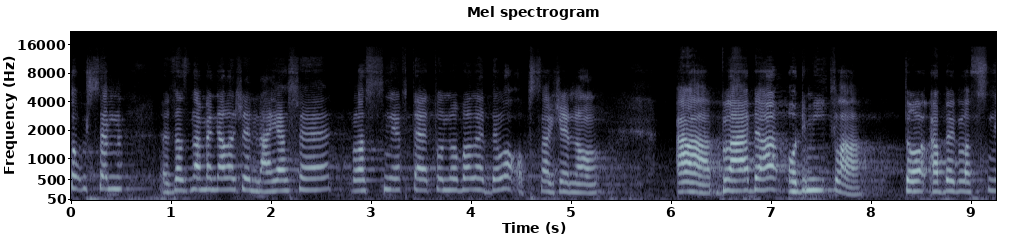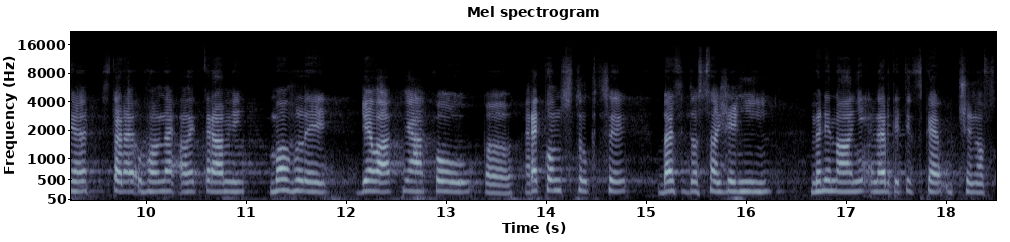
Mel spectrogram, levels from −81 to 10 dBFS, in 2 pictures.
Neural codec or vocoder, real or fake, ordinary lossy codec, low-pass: codec, 44.1 kHz, 2.6 kbps, SNAC; fake; Opus, 24 kbps; 14.4 kHz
